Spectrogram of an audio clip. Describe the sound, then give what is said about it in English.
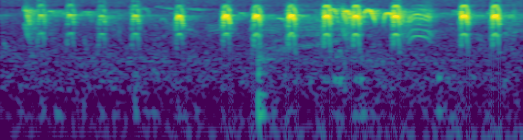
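A foraging mixed flock of chickadees, kinglets and a downy woodpecker calling in a temperate woodland, with many thin, high-pitched chips and tseet notes tumbling over one another in a busy, irregular stream. “A closer look and listen reveal that this foraging flock includes several species of birds chickadees, kinglets, and even a downy woodpecker.”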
